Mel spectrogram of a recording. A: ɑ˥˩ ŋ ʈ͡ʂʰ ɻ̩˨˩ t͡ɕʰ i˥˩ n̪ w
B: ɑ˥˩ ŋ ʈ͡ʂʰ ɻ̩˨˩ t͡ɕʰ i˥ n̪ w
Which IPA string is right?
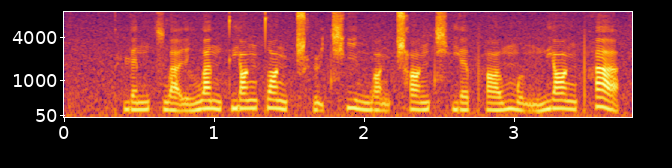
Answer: A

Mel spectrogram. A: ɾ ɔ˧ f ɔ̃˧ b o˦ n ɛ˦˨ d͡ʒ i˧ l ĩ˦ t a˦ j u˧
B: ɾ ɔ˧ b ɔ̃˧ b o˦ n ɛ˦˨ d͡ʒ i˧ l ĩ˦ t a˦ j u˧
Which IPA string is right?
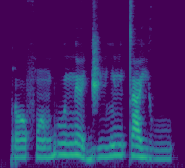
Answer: A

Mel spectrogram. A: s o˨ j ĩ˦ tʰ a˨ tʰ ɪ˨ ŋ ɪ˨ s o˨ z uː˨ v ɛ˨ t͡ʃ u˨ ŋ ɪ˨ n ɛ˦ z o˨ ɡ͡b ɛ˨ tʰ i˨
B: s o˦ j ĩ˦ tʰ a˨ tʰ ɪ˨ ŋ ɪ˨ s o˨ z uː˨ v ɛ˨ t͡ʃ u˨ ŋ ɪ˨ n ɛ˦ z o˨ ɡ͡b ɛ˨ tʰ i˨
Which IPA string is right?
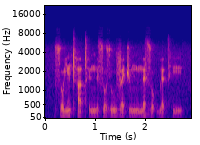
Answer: A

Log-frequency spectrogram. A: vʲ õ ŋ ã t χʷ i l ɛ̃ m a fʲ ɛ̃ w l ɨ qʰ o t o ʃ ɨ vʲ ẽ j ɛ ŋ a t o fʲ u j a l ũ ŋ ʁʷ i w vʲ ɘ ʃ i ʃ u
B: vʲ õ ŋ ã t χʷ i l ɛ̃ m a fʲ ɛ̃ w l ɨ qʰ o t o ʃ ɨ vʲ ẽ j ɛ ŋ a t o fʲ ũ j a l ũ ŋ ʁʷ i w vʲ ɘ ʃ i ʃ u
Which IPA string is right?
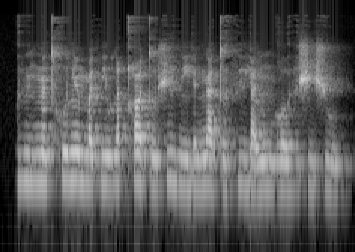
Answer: A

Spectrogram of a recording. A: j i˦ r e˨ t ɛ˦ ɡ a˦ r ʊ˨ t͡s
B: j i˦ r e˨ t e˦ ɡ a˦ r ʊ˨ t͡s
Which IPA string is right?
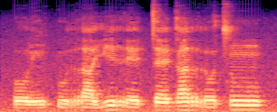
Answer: A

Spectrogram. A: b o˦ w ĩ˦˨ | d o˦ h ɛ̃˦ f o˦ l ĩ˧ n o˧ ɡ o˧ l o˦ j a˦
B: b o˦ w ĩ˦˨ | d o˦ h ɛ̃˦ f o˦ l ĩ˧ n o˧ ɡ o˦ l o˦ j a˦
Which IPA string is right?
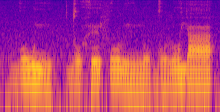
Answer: A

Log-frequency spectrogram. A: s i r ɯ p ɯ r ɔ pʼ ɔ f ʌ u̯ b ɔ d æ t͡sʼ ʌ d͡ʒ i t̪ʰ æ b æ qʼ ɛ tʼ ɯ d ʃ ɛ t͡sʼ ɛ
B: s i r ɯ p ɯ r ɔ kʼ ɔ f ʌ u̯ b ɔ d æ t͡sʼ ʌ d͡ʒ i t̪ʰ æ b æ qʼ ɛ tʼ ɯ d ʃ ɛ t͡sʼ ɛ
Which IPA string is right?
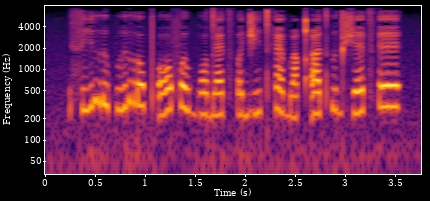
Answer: A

